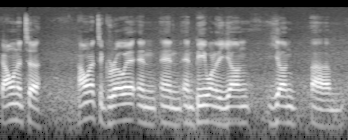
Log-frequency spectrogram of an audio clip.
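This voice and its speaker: A man's voice: medium pitch, a little hiss or hum, rough recording. Laid-back teenage guy, lots of ums. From Florida. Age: teens. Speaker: stand-up paddle athlete. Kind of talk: casual interview answers.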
